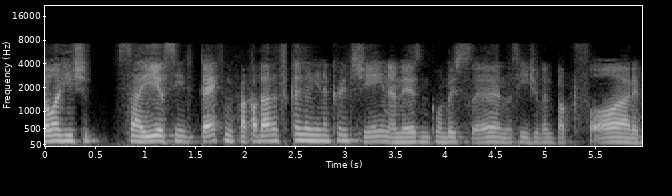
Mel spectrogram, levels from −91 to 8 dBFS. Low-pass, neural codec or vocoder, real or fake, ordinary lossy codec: 7.2 kHz; codec, 16 kHz, 0.5 kbps, X-Codec, HuBERT features, trained on general audio; fake; AAC, 32 kbps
